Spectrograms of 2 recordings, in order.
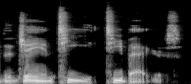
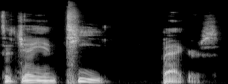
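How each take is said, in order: First: An extra T sound comes before Baggers. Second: A single T sound comes before Baggers. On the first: The speaker calls it wrong. "I want to say the J N T T-Baggers" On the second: The speaker calls it right. "So it's the J N T Baggers"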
